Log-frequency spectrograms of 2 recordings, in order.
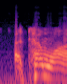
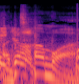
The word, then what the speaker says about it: Ottumwa: It's pronounced Ottumwa, Iowa. Hey, Ottumwa.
